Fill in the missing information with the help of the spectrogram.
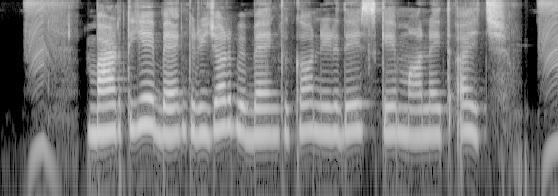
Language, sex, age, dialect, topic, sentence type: Maithili, female, 18-24, Southern/Standard, banking, statement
